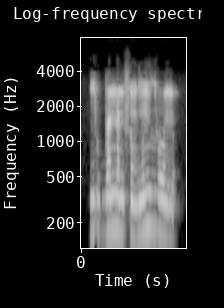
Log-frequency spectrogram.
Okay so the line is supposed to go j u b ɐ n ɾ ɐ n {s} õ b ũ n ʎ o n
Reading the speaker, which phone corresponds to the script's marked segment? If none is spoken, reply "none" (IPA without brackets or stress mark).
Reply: s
